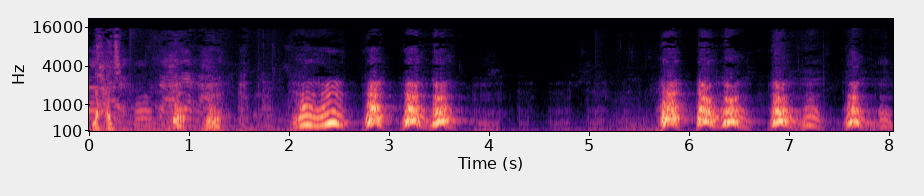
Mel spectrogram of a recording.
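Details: Bhote Kukur, the Tibetan Mastiff, giving angry, rough barks with a wavering, rising-and-falling tone, grouped in runs of three or four, separated by a quiet gap before the next run.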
